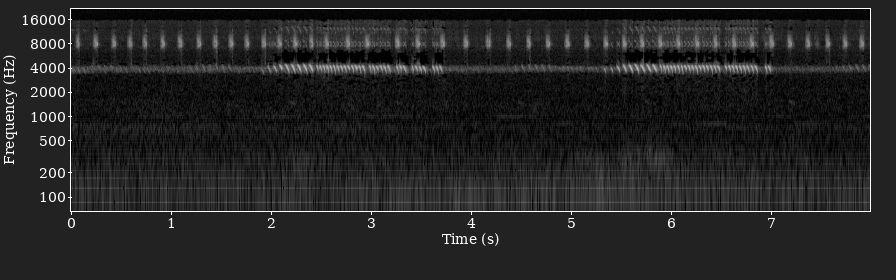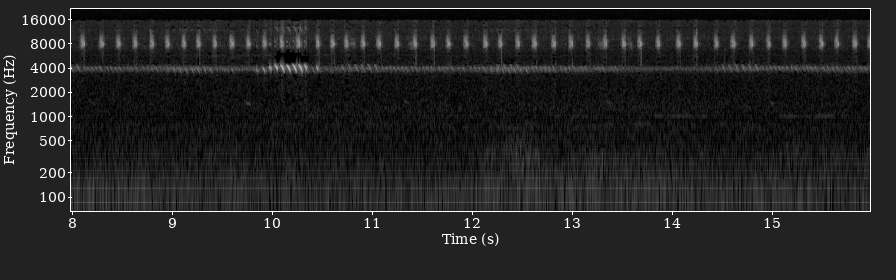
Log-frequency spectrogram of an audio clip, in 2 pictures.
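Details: Insects calling in autumn in Japan: a steady high trill runs throughout, with a rapid pulsed chirping repeated about four times a second above it, and louder bursts swelling at intervals over low background rumble.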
